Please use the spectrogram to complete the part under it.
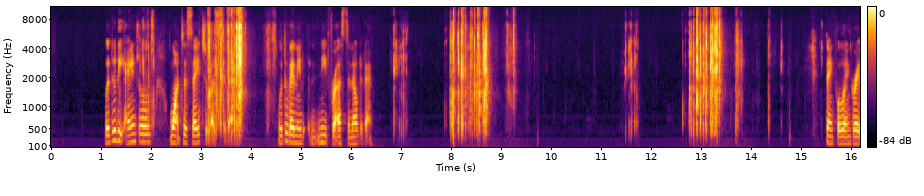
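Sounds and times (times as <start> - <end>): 
speech: 1.1 - 3.9, 4.5 - 6.6, 15.5 - 16.1
deck of cards being riffle shuffled: 3.1 - 4.5, 7.9 - 9.7, 12.6 - 14.8.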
